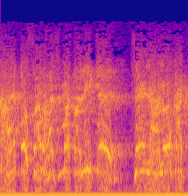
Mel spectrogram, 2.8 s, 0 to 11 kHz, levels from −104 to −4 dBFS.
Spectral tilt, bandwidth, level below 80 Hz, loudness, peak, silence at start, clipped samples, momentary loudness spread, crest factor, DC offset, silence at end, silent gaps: -6 dB/octave; 7.6 kHz; -44 dBFS; -20 LUFS; -8 dBFS; 0 s; under 0.1%; 3 LU; 12 dB; 6%; 0 s; none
